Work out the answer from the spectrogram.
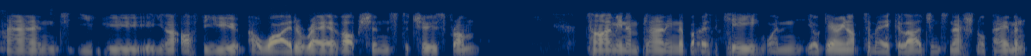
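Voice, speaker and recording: A man from France, presenting for a currency transfer firm in a webinar and running audience polls in a clear, steady way. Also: on the low side, no echo. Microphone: video call. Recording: tinny phone-like call audio.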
